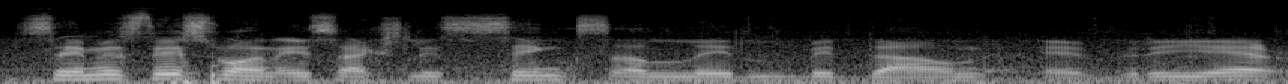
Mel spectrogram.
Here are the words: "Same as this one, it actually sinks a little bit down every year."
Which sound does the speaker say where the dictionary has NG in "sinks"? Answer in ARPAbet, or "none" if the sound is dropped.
NG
